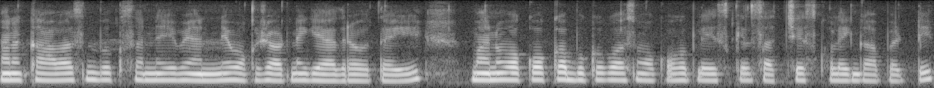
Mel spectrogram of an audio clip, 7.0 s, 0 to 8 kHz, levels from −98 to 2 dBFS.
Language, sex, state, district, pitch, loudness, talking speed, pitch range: Telugu, female, Andhra Pradesh, Srikakulam, 185 Hz, -17 LUFS, 170 wpm, 180-190 Hz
